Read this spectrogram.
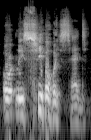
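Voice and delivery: put-on defiant young captive; boy's defiant jibe. A narrator's reading. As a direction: spit the insult back. Boy taunts father.

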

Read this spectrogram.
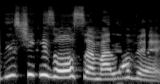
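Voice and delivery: high-pitched enthusiastic approval; retold admiration. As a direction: recall being delighted by someone, pitch lifted. Retells admiring thought about the mother.

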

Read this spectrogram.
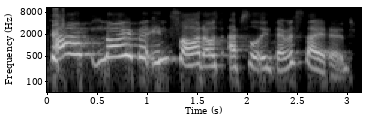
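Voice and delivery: ordinary delivery

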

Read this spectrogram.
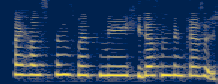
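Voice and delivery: high-pitched mom voice; imitating her mom. Quoting her mom's reaction to a friend, high mock mom voice. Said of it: "I was telling my mom".

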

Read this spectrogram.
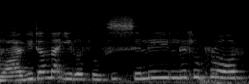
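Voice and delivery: mock self-scolding. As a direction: gently tell yourself off in the mirror. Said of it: "catch yourself in the mirror and you go".

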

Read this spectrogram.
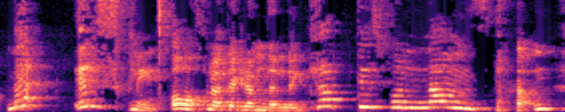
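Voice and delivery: high, slow, syrupy sweet; sugary high apology. Retold or imitated. Wife coos a belated happy name day to her husband, high and slow. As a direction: coo it at him like a doting wife, drawn out.

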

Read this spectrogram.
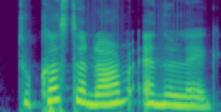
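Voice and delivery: English spoken with a French accent; careful English, French accent. Real, not acted. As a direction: say it in English as a French speaker would. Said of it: "j'ai un magnifique accent, euh, anglais".

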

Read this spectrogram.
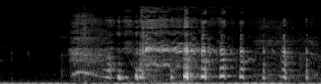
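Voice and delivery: long, high laughing fit. Real, not acted. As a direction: laugh helplessly after venting. Laughs after venting.

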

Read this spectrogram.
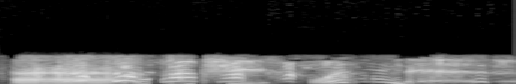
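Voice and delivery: high, very drawn-out name through laughter; comic high slow-motion character call; Chief Woodenhead impression. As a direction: stretch each word out high, breaking into laughs. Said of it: "gonna do my best old Chief Woodenhead impersonation".

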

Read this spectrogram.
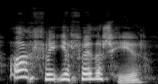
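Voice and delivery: high mother's voice; a Scots mother reassuring. A narrator's reading. Mother, far timbre.

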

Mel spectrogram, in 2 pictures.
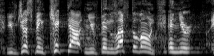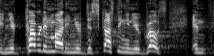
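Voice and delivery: retold fiery sermon shout; booming preacher yell. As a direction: preach it at full force to the crowd. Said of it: "he's got this booming voice".

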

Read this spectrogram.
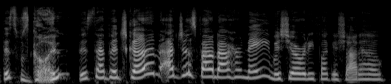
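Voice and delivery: high, loud outraged squeal; outraged shout. Retold or imitated. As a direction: shriek it in disbelief at being shot. Villanelle outraged at being shot.

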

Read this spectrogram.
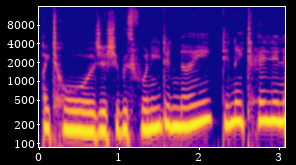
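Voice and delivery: loud to listeners. Real, not acted. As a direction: crow to the audience about her. Host addressing audience after call.

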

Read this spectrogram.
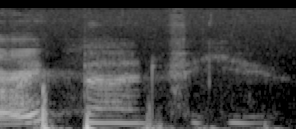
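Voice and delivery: whispered romantic line; breathy whisper. Retold or imitated. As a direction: whisper it like a lovesick hero. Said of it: "Daphne and Bridgerton".

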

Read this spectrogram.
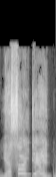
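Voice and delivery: very high, squawked comeback; hammed-up shrieky insistence; mock shouted bickering. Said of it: "just a shouting back and forth".

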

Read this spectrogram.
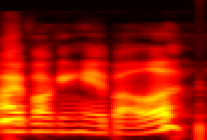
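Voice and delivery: deadpan pretend show intro; mock announcer. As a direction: announce it slowly like a host.

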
